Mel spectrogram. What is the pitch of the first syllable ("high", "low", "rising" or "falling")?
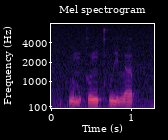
low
